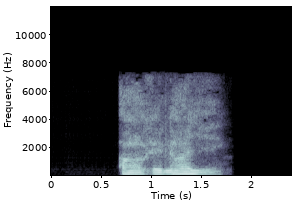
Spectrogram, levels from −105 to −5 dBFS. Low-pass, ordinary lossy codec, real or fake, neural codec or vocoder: 7.2 kHz; AAC, 32 kbps; fake; codec, 16 kHz, 2 kbps, FunCodec, trained on Chinese and English, 25 frames a second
